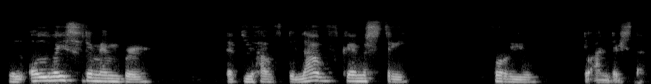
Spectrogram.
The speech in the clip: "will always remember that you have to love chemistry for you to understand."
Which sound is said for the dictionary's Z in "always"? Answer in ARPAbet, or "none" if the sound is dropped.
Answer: S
